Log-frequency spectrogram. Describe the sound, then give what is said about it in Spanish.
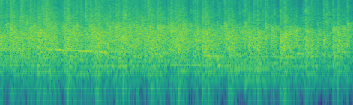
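An audience applauds steadily, a dense, loud wash of many hands clapping that holds for several seconds before starting to fade at the end. “Ok, un aplauso para ella.”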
